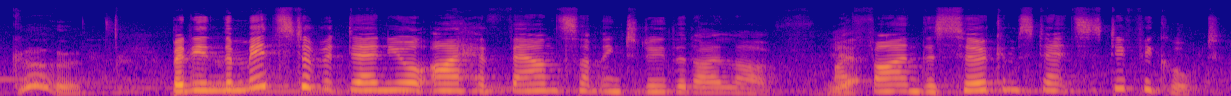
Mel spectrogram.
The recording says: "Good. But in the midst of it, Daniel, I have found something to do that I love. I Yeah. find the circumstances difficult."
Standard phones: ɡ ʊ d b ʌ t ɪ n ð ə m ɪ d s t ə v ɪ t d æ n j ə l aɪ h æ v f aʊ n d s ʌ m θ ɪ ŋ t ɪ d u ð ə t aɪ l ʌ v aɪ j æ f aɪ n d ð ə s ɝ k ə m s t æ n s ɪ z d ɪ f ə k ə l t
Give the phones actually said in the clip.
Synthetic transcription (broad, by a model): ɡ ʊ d b ʌ t ɪ n ð ə m ɪ d s t ə v ɪ t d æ n j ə l aɪ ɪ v f aʊ n d s ʌ m θ ɪ ŋ t ɪ d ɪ ð ə t aɪ l ʌ v aɪ f aɪ n ð ə s ɝ k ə m s t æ n s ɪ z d ɪ f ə k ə l t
